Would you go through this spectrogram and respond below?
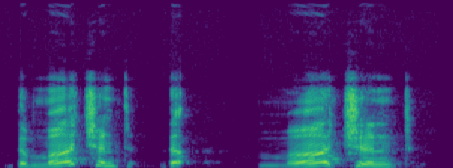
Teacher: I'm putting more stress on Merchant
